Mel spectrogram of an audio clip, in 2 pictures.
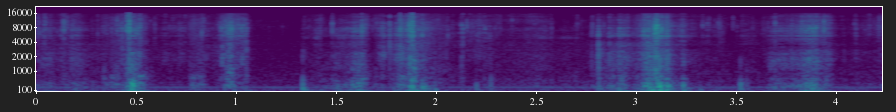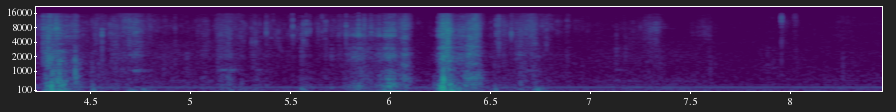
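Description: Gloved hands make rapid cuts into a solid pine block with a metal gouge. Each cut is a short, dry tearing scrape with bright, splintery highs and a low thud. The irregularly spaced strokes tail off into quieter scraping near the end.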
